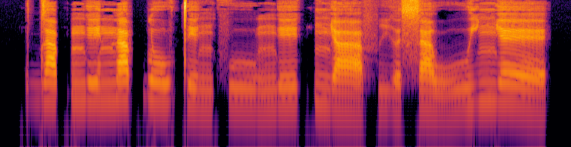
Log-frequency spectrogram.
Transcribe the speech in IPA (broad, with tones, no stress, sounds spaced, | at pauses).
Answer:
d a˧ p̚ ŋ e˧ n a˧˥ p̚ l o˧˥ w t̪ e˩ ŋ f uː˧˩ ŋ eː˧˥ k̚ ɲ aː˧˩ f i˧˩ ə̯ s a˧˩ w ʋ u˧˥ j ɲ ɛː˥˨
